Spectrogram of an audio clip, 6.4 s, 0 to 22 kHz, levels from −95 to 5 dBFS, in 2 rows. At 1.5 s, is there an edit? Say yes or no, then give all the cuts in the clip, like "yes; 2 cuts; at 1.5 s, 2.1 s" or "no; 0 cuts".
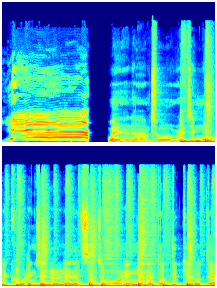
yes; 1 cut; at 1.5 s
